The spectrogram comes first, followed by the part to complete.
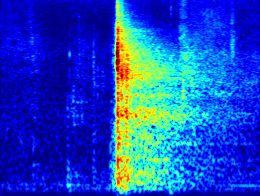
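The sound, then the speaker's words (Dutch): A single sharp mechanical clunk as the cockpit canopy of a two-seat tandem aircraft is unlatched and swung open, followed by a brief rushing, airy tail that fades over a second or so. “We openen de cockpit.”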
